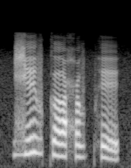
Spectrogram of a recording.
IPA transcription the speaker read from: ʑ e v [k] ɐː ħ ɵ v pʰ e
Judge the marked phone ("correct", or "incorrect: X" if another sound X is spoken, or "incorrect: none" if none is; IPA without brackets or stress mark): correct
